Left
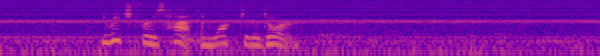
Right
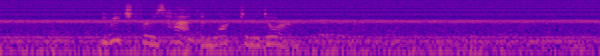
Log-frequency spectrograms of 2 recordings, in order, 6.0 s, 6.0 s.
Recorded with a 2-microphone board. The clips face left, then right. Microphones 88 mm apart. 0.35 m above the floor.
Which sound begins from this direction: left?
A woman speaking, at 1.0 s.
